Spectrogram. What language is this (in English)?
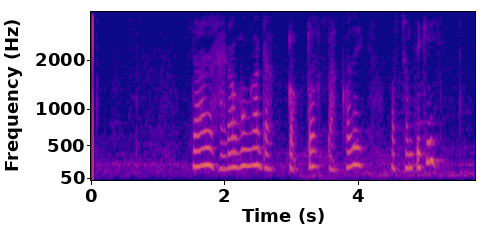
Odia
